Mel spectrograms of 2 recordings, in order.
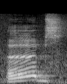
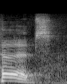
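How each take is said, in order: First: The word begins without an h sound. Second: The word begins with an h sound.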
